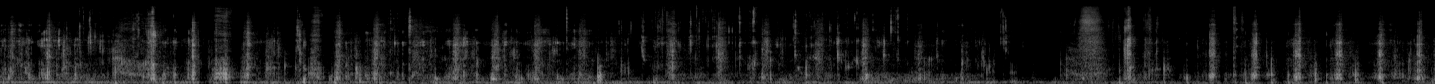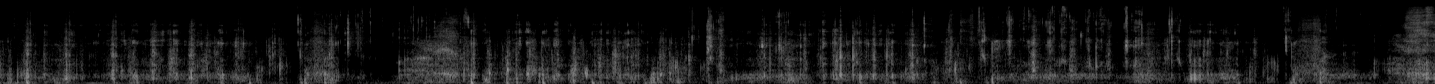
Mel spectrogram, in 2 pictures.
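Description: A person chewing and crunching food close to the microphone, with dense, irregular crisp crunches throughout. There are brief pauses about ten seconds in and about eighteen seconds in.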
